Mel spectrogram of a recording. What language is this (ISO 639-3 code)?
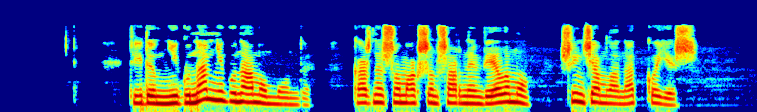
chm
